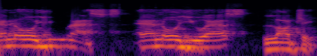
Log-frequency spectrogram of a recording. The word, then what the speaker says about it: NousLogic: And spell it. N-O-U-S, logic, NousLogic.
